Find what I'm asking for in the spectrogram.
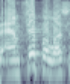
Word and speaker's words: Amphipolis: How do you say that? Boy, I thought I had that. Through Amphipolis, that's it.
